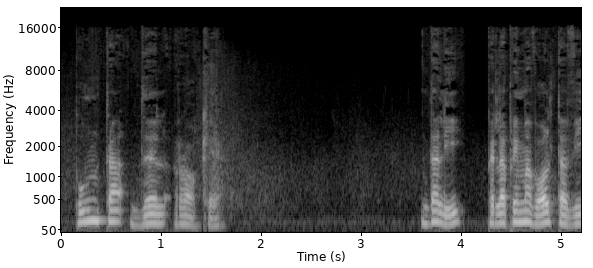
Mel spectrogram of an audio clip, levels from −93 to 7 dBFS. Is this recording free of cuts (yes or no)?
yes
